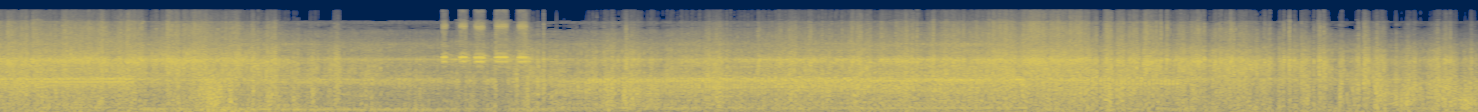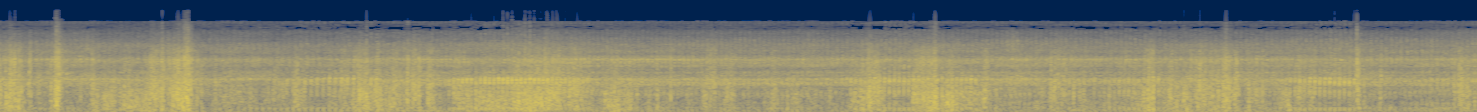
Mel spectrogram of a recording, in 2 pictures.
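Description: Royal Enfield single-cylinder motorcycle engine running under way, with a steady rush of wind noise over it. A horn sounds in a quick series of short beeps about four to five seconds in, and the engine and wind are quieter in the second half.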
